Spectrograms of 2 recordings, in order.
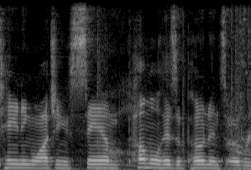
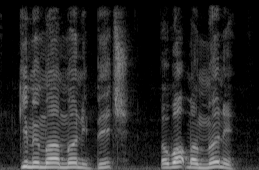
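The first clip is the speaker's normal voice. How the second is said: voiced like a cartoon character; 2 semitones higher than usual. Joking about interrogating people in co-op, Stewie voice from Family Guy. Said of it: "my Stewie impression from Family Guy".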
